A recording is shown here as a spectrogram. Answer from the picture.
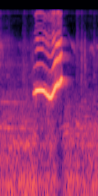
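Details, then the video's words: Alexandrine parakeet, a talking parrot, gives one loud half-second whistled note with bright overtones that dips slightly and then sweeps upward; a quiet hum lies beneath. "Amazing Alexandrine Talking Parrot"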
